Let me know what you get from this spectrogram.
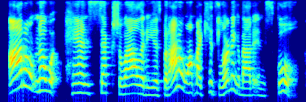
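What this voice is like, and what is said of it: Imitates another person's voice. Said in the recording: “I'll see if I can do his accent.”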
